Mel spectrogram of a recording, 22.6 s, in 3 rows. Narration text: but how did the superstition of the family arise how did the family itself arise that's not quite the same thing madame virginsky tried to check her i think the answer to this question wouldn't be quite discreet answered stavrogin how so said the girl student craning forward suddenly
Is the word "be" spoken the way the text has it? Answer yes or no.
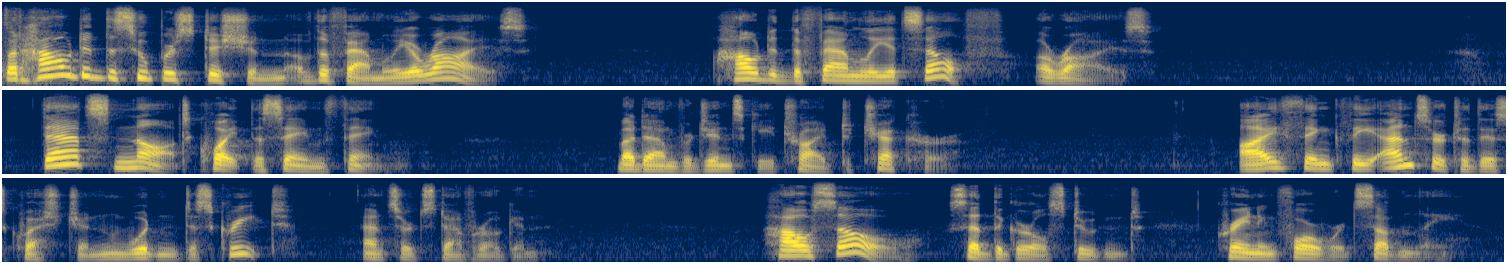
no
